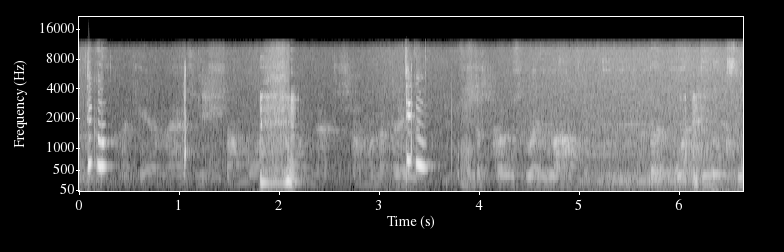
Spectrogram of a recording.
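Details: Hiccups: abrupt hiccup catches, each with a short squeak, roughly 19 a minute, with television talk in the room.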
